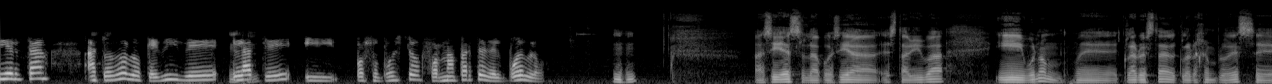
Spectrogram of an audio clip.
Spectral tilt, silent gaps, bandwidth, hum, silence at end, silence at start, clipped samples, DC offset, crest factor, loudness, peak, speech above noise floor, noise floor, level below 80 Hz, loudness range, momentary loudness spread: -5 dB/octave; none; 14 kHz; none; 0 s; 0 s; under 0.1%; under 0.1%; 20 dB; -26 LUFS; -6 dBFS; 30 dB; -56 dBFS; -60 dBFS; 5 LU; 12 LU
